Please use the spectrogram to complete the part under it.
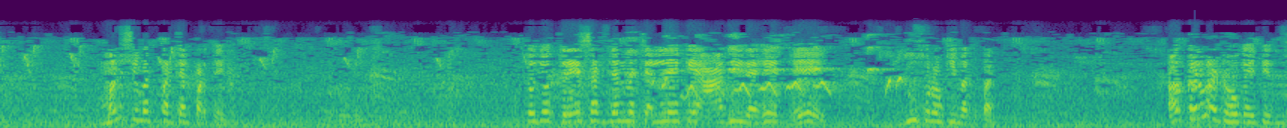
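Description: An elderly man speaks calmly and close by.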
